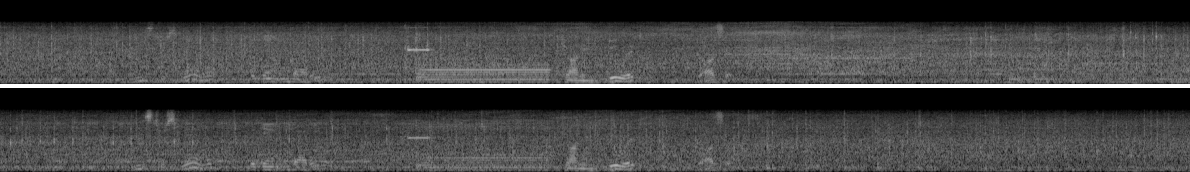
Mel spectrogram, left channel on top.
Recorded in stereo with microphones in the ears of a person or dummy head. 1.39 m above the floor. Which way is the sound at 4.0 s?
40° left (ahead or behind).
